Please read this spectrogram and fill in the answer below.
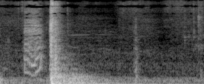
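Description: Exterior storage bin door on a motorhome slammed shut: one loud bang about half a second in, followed by a faint click a little under a second later.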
